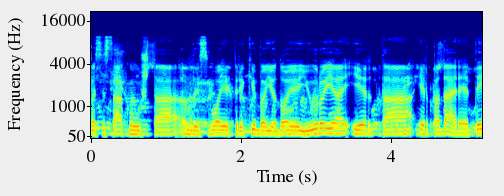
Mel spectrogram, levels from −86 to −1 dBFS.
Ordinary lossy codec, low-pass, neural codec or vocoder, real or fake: MP3, 96 kbps; 9.9 kHz; none; real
